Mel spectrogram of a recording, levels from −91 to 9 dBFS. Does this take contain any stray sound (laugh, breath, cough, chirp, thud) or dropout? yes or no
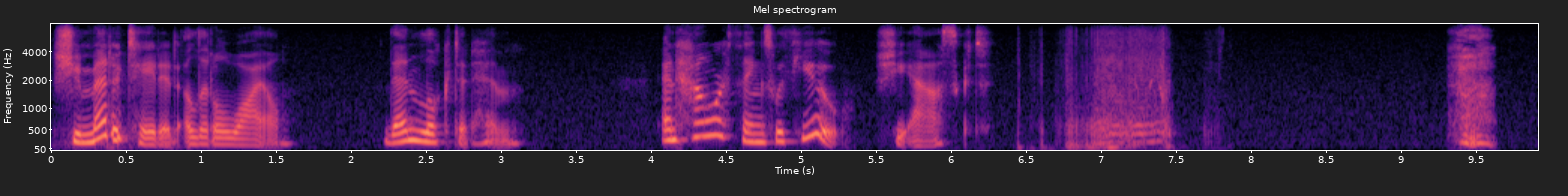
yes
